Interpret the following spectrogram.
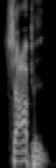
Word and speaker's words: Choppin: one hundreds in certainty am i pronouncing your last name right chopping chopping ah alright well alright like you know just like it sounds right yeah I want to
